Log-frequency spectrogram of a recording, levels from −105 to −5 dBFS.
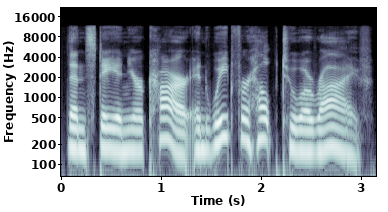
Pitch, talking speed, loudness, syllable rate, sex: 175 Hz, 210 wpm, -17 LUFS, 4.4 syllables/s, female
